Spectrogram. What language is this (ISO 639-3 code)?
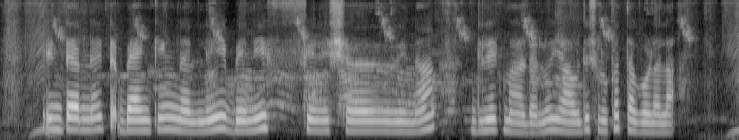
kan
